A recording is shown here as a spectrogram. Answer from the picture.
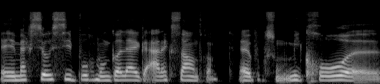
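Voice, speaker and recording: A woman speaks at a fairly slow pace with a non-native accent. The background is quiet. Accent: foreign accent in French. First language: Chinese (speaking French). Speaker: lecturer. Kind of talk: lecture. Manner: hesitant with fillers.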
